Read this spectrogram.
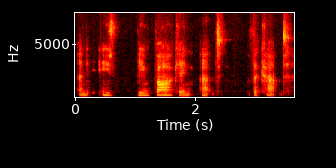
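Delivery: whispered aside. Real, not acted. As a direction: whisper it so the dog won't react. Whispering so dog won't hear.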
